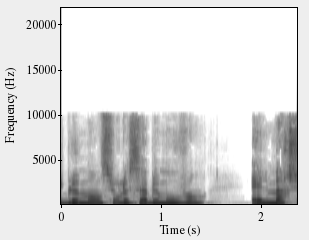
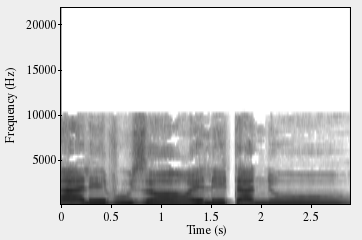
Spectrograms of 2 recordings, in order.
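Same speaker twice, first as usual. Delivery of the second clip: sibilant, vibrating, menacing hissing voice; 4 dB louder than usual. Narrator reading a novel gives the creature's line a hissing, menacing voice. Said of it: "La voix sifflante, vibrante, était lourde de menaces".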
